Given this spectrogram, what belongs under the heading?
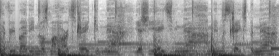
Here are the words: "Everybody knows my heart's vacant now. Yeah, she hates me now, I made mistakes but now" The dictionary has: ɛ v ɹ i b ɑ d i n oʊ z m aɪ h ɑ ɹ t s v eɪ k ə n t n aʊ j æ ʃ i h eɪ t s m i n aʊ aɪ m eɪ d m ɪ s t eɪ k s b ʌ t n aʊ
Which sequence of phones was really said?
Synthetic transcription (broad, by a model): ɛ v ɹ i b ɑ d i n oʊ z m aɪ h ɑ ɹ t v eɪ k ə t n aʊ j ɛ ʃ i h eɪ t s m i n aʊ aɪ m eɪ m ɪ s t eɪ k s b ʌ t n aʊ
